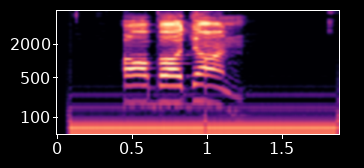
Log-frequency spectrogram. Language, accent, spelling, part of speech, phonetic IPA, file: Persian, Iran, آبادان, noun / adjective / proper noun, [ʔɒː.bɒː.d̪ɒ́ːn], Fa-آبادان.ogg
- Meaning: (noun) cultivated or inhabited place; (adjective) cultivated, inhabited; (proper noun) Abadan (a city in Iran)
